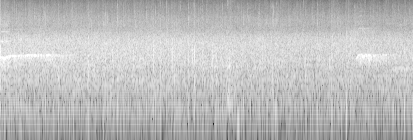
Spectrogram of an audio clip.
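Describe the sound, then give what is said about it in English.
An audience claps steadily for several seconds for the negative team at the end of a debate, a dense, even wash of many hands with no voices on top, holding at a fairly constant loudness throughout. “And those who believe that the negative team were victorious in this debate, please give them a round of applause.”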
